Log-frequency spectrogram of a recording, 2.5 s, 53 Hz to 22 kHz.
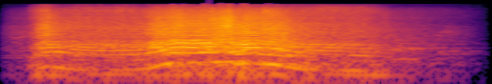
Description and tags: F1 BR 06 Engine Starts 9
Formula1 Brazil 2006 race. engine starts "MD MZR50" "Mic ECM907"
